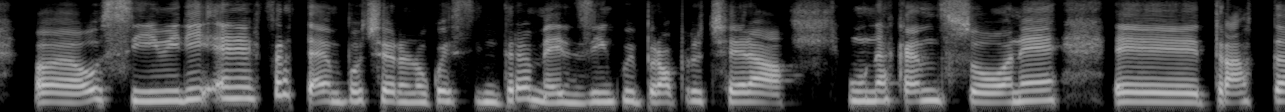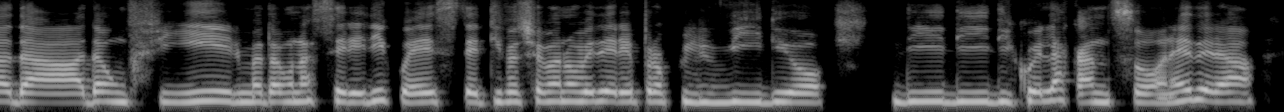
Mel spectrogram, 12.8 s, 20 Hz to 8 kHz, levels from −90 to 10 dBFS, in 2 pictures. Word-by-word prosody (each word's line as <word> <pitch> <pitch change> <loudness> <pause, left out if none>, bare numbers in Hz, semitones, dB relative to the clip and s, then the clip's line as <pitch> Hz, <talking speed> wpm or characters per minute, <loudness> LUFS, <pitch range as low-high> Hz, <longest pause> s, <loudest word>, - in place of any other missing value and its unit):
o 205 - +2
ehm, 200 -1 +2
o - - +2
simili 230 +1 0
e - - +2
nel 280 -1 +2
frattempo 220 - 0
c'erano 210 -3 0
questi 220 -1 -3
intramezzi 205 -3 0
in 210 - -1
cui 225 -2 -3
proprio 210 +3 -1
c'era 210 -3 +1 0.3
una 225 0 0
canzone, 220 0 +1 0.3
ehm, 205 -1 +2
tratta 205 +2 0
da 210 0 +2 0.3
da 220 - +1
un 210 -1 -1
film, 210 0 -1
da 210 0 +1
una 210 0 0
serie 220 -3 0
di 235 +2 0
queste, 205 -1 -1
ti 210 - -6
facevano 215 +1 0
vedere 215 -1 +2
proprio 210 0 -1
il 200 -1 -1
video 200 0 0 0.3
di 215 0 -1
di 215 +1 0
di 210 +1 -1
quella 225 +3 +1
canzone 200 0 0
ed 250 - +1
era 215 -3 +1
215 Hz, 185 wpm, -22 LUFS, 205-225 Hz, 0.3 s, o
